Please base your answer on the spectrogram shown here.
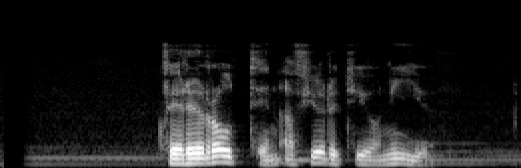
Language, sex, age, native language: Icelandic, male, 30-39, Icelandic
